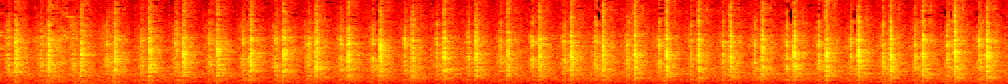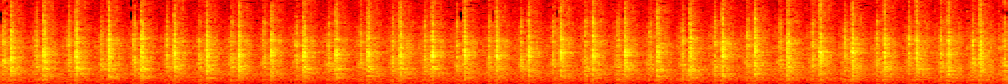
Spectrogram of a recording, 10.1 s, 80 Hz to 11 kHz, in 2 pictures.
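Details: Cold startup of an old Case RC or John Deere 50 tractor (the John Deere reportedly runs better warm) idling with slow, even chuffing about three beats a second; healthy idle.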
